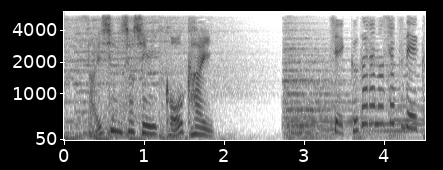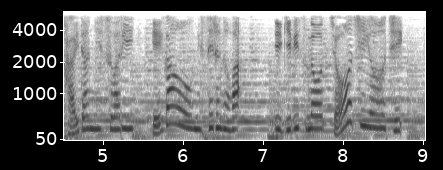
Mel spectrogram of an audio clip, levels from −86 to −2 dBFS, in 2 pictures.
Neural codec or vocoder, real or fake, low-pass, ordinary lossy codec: none; real; 5.4 kHz; none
